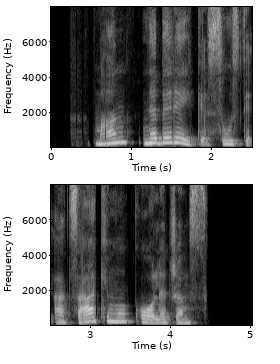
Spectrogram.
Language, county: Lithuanian, Telšiai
